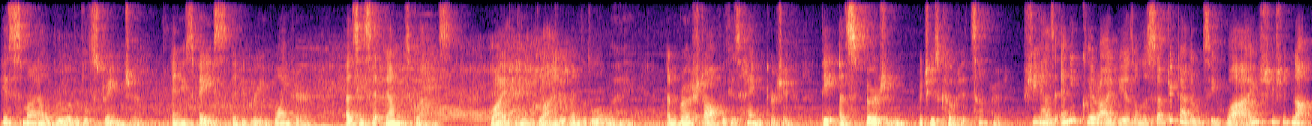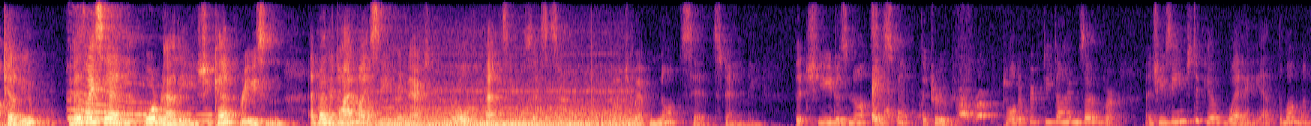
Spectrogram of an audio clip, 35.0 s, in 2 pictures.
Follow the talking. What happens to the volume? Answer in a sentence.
The volume of the talking goes down.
